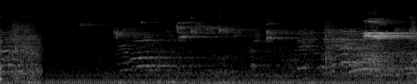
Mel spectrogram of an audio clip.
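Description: Quiet court sound: a basketball bouncing on a hardwood floor, with faint voices in the hall.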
